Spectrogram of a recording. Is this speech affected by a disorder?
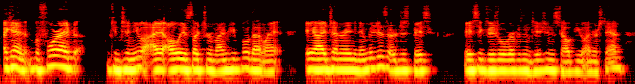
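Yes: spastic cerebral palsy.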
